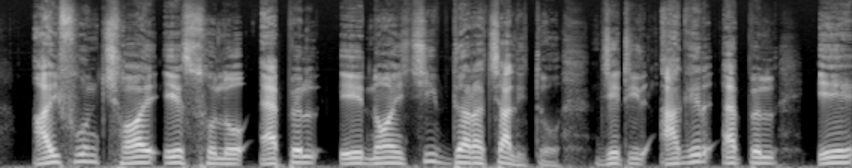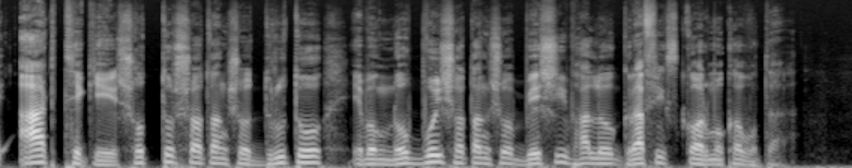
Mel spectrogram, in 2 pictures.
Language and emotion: Bengali, neutral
